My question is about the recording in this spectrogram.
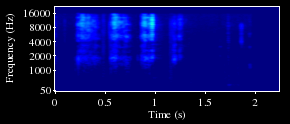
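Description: A few faint, short scrapes of metal screw threads as a 2-inch filter and the two halves of a camera lens adapter are turned together by hand.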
